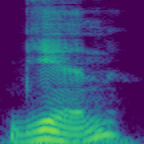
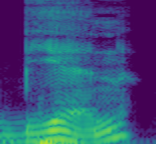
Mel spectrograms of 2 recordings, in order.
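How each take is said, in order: First: The final n is fully pronounced. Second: The final n is fully pronounced.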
